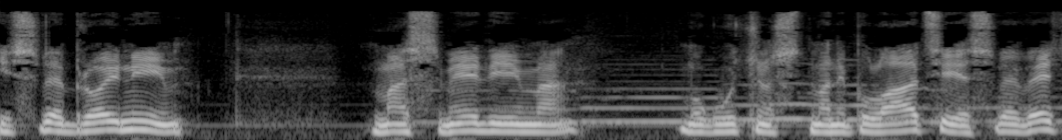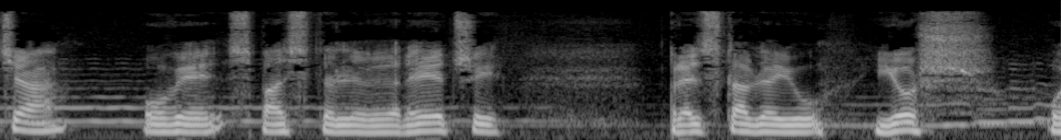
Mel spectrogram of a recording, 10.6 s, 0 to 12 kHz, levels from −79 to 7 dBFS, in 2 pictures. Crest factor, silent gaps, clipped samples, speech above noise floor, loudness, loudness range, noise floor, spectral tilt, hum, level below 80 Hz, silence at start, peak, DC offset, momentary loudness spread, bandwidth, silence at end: 14 dB; none; under 0.1%; 28 dB; -19 LUFS; 2 LU; -46 dBFS; -5.5 dB/octave; none; -58 dBFS; 0 s; -6 dBFS; under 0.1%; 9 LU; 9.6 kHz; 0 s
